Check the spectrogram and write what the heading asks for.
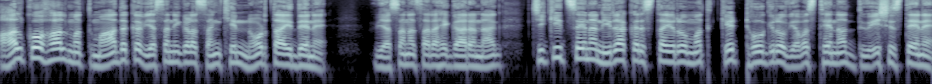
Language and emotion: Kannada, disgusted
